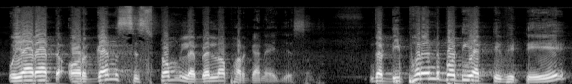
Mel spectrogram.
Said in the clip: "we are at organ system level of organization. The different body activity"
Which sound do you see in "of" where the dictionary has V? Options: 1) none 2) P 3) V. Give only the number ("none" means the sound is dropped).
2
